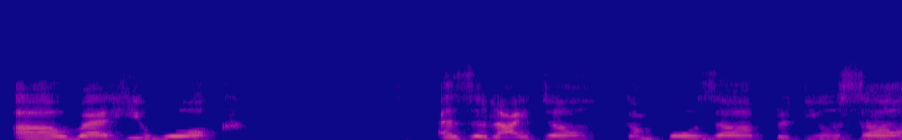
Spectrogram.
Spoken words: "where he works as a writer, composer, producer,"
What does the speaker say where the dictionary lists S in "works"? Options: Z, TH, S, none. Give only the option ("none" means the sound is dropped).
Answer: none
